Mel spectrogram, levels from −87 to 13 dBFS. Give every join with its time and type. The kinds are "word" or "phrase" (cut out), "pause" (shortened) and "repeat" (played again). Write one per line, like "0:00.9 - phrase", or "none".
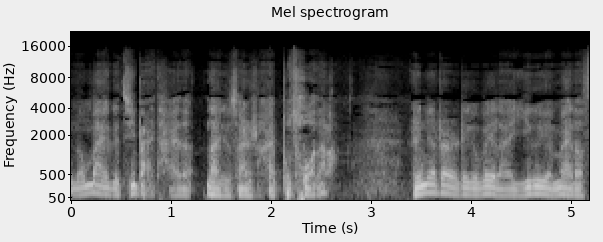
0:01.3 - pause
